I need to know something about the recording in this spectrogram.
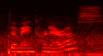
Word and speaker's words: Domaine Carneros: than we do how do you say it domain caros it sounds boring how did you say it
